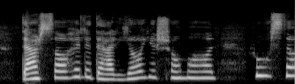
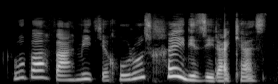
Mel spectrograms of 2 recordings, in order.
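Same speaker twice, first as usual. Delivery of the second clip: ordinary delivery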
